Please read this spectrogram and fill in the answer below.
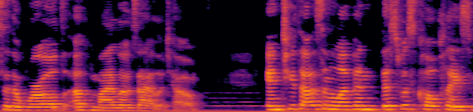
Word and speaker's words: Xyloto: How do you pronounce XYLOTO? It's XYLOTO.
